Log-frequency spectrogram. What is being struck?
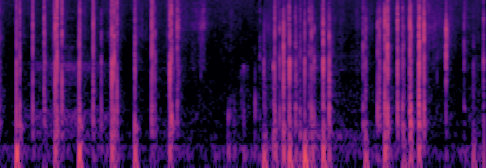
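Vinyl cube.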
